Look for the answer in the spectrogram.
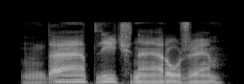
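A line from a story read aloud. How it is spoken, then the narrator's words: Smiling. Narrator (Russian): добавил он, улыбаясь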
